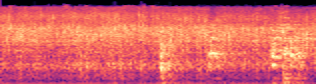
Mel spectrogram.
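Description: Onions and sauce sizzle steadily in a pan over medium-low heat, with soft stirring scrapes now and then over a constant close frying hiss.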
